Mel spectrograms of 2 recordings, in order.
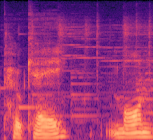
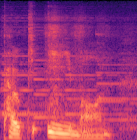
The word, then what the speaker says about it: Pokémon: The reason why I'm pronouncing it pokey mon pokey dex that the e with the accent over it is pronounced as an a. So like Jose um poke pokemon. It's so uh that's the reason I feel like that's the way it actually should be pronounced. Not pokemon.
